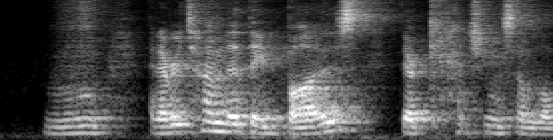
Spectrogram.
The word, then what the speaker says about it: Baz: Yes, my name is Buzz. How would you spell that? Is that uncon? It's B A Z. A what do you mean? Buzz. Okay. So, like Buzz, but with an A.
